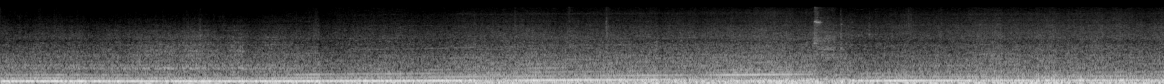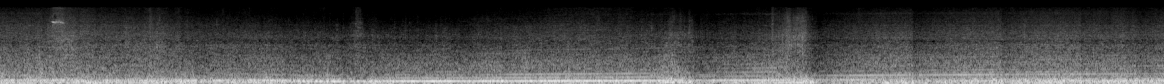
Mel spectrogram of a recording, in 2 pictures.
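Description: Mazda RX-7's rotary engine at full throttle on track, heard from inside the car. Its note climbs in pitch in long pulls, drops suddenly at gear changes, and falls away near the end as the car slows for a corner, over a steady rush of wind and tyre noise.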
